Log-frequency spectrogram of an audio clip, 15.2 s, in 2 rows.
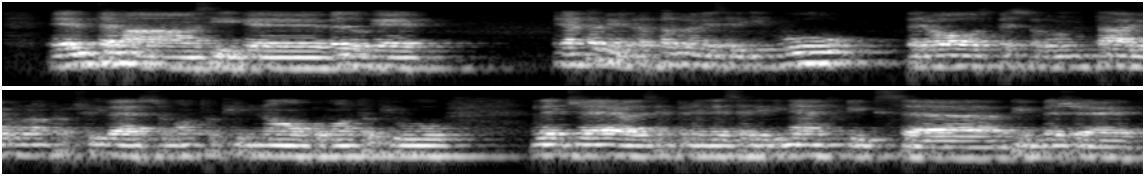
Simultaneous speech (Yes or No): No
